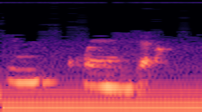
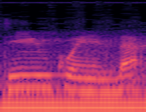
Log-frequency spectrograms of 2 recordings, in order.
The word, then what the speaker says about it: tinkwenda: Tinkwenda, I don't want. How you pronounce this word in the right way? It's tinkwenda or tinkwenda. Like that letter D doesn't sound out when you're pronouncing it.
